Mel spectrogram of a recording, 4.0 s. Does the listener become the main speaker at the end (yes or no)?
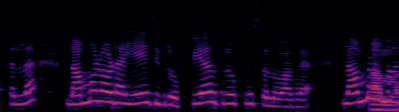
no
